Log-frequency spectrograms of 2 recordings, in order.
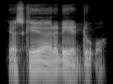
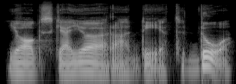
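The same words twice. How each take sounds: First: Jag ska göra det då run together quickly; teacher repeats the sentence at natural speed; natural fast Swedish. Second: Jag ska göra det då said carefully, "yahg skah yeura deh doh"; Swedish sentence. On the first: Teacher says the sentence fast, as a native would. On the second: Teacher models the sentence, careful first take. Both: Shown as a demonstration. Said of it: "as in I will do that then".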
